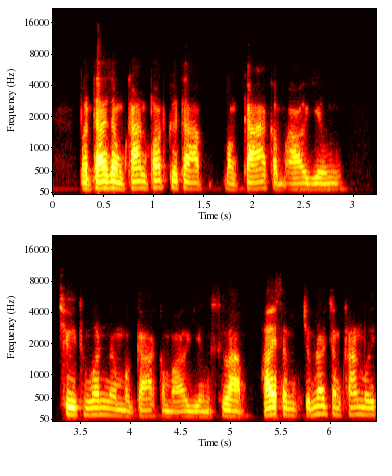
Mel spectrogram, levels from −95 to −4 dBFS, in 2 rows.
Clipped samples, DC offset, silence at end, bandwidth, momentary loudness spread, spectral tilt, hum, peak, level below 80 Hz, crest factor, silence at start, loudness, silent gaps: under 0.1%; under 0.1%; 0 s; 7 kHz; 14 LU; -7.5 dB/octave; none; 0 dBFS; -70 dBFS; 22 dB; 0.25 s; -22 LUFS; 3.20-3.26 s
